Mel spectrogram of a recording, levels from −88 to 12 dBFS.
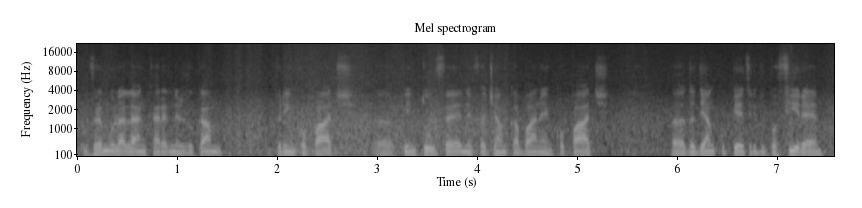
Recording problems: hiss; loud; throughout; 8 dB below the speech

